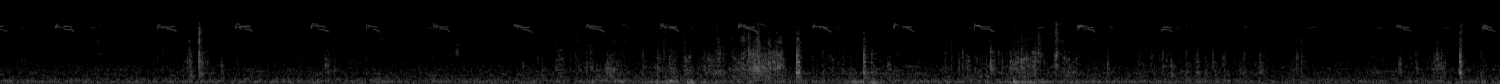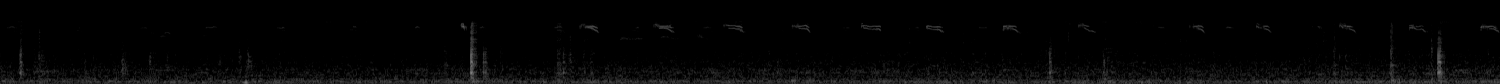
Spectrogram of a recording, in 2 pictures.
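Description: Faint, short high chirps from a small bird, repeated evenly about twice a second, pausing for a few seconds midway. Soft rustling and a few light clicks, most noticeable a quarter to a third of the way in.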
